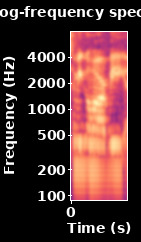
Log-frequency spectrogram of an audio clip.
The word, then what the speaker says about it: Tamika Harvey: Did I pronounce your name correctly? Yes, you did. You pronounced it correctly. My name is Tamika Harvey.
